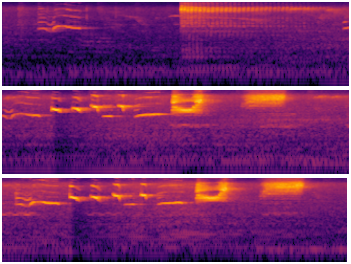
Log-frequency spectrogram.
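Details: Sooty-headed bulbul male lure song, two matching phrases about five seconds apart, each a rising whistle then quick descending slurred notes capped by a buzzy burst.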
